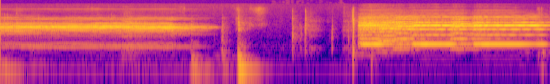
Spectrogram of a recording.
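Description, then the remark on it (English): Two loud electronic quiz buzzers go off one after the other, each a steady harsh tone at a different pitch, separated by a brief thump and a short pause, with no voices. “We got our buzzers ready?”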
